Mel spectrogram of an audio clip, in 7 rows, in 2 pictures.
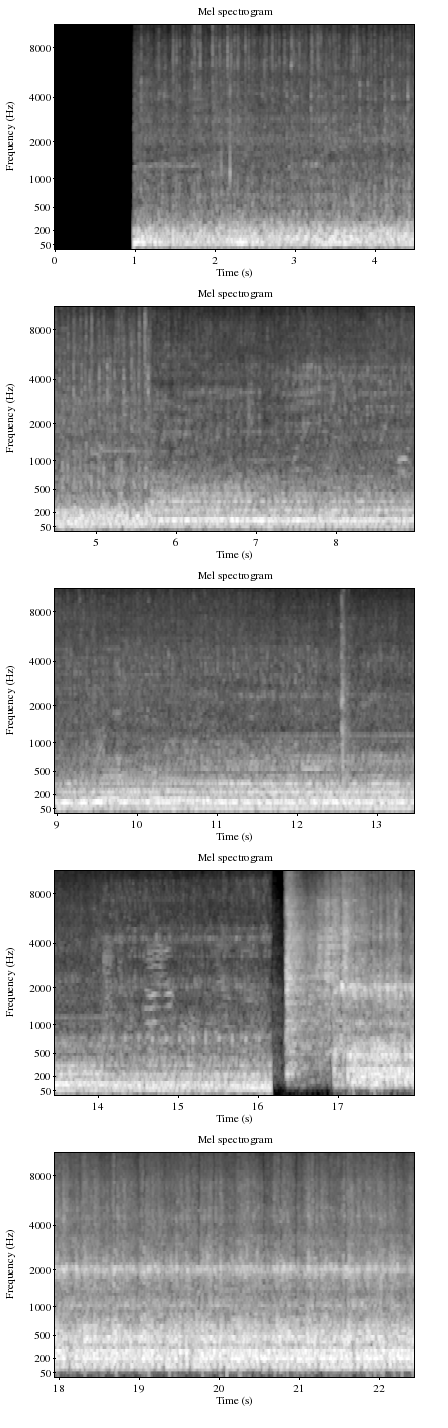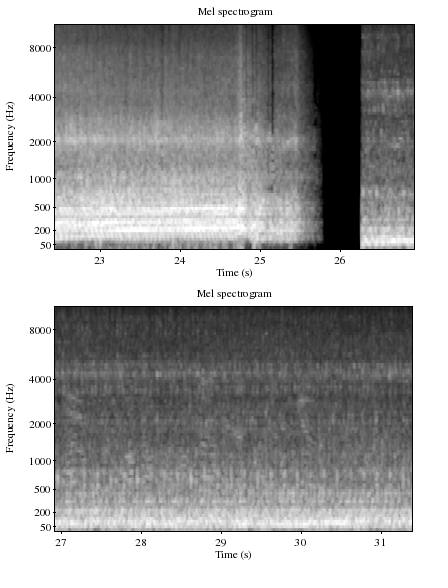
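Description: Classic car engines idling with slight revs, in three short clips separated by abrupt cuts and brief silences about 16 and 26 seconds in. The middle clip is the loudest and rises in pitch near its end.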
